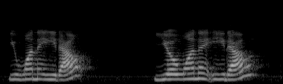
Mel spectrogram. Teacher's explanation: And then we have reduced want to to become wanna.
